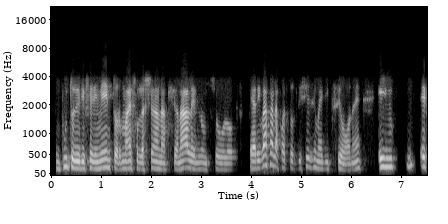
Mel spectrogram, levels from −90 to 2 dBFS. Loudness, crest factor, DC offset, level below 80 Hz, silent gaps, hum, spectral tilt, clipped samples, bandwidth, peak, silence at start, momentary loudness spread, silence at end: -23 LUFS; 20 dB; under 0.1%; -74 dBFS; none; none; -8 dB/octave; under 0.1%; 4.4 kHz; -4 dBFS; 0.1 s; 14 LU; 0 s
